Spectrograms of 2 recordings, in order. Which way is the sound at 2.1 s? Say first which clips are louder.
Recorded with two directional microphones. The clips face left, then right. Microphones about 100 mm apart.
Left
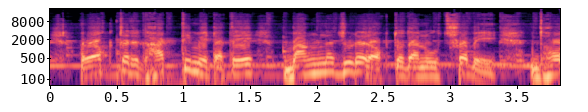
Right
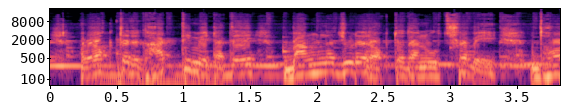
Left 6 dB; 30° left (ahead or behind).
